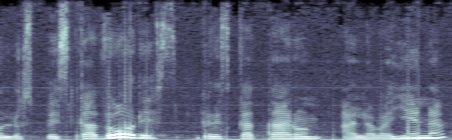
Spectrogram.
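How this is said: The main stress falls on the subject noun. The speaker calls it wrong. "establecer el foco de la oración sobre el sujeto ... resulta extraño"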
